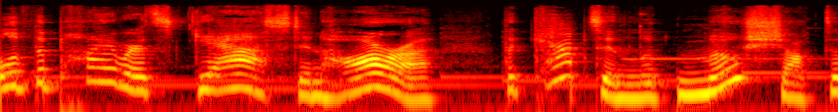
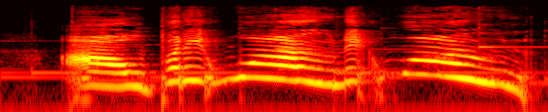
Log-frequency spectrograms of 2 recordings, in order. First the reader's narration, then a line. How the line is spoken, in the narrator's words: wailed the captain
